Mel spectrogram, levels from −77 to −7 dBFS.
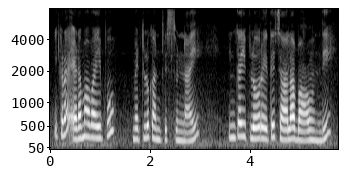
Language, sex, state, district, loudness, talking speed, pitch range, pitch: Telugu, female, Telangana, Hyderabad, -17 LUFS, 105 wpm, 220-265 Hz, 240 Hz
